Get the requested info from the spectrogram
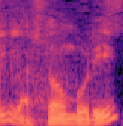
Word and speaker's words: Glastonbury: Bueno, el festival de Glastonbury, que se dice así, Glastonbury, ya tiene el cartel definitivo para este 2016.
